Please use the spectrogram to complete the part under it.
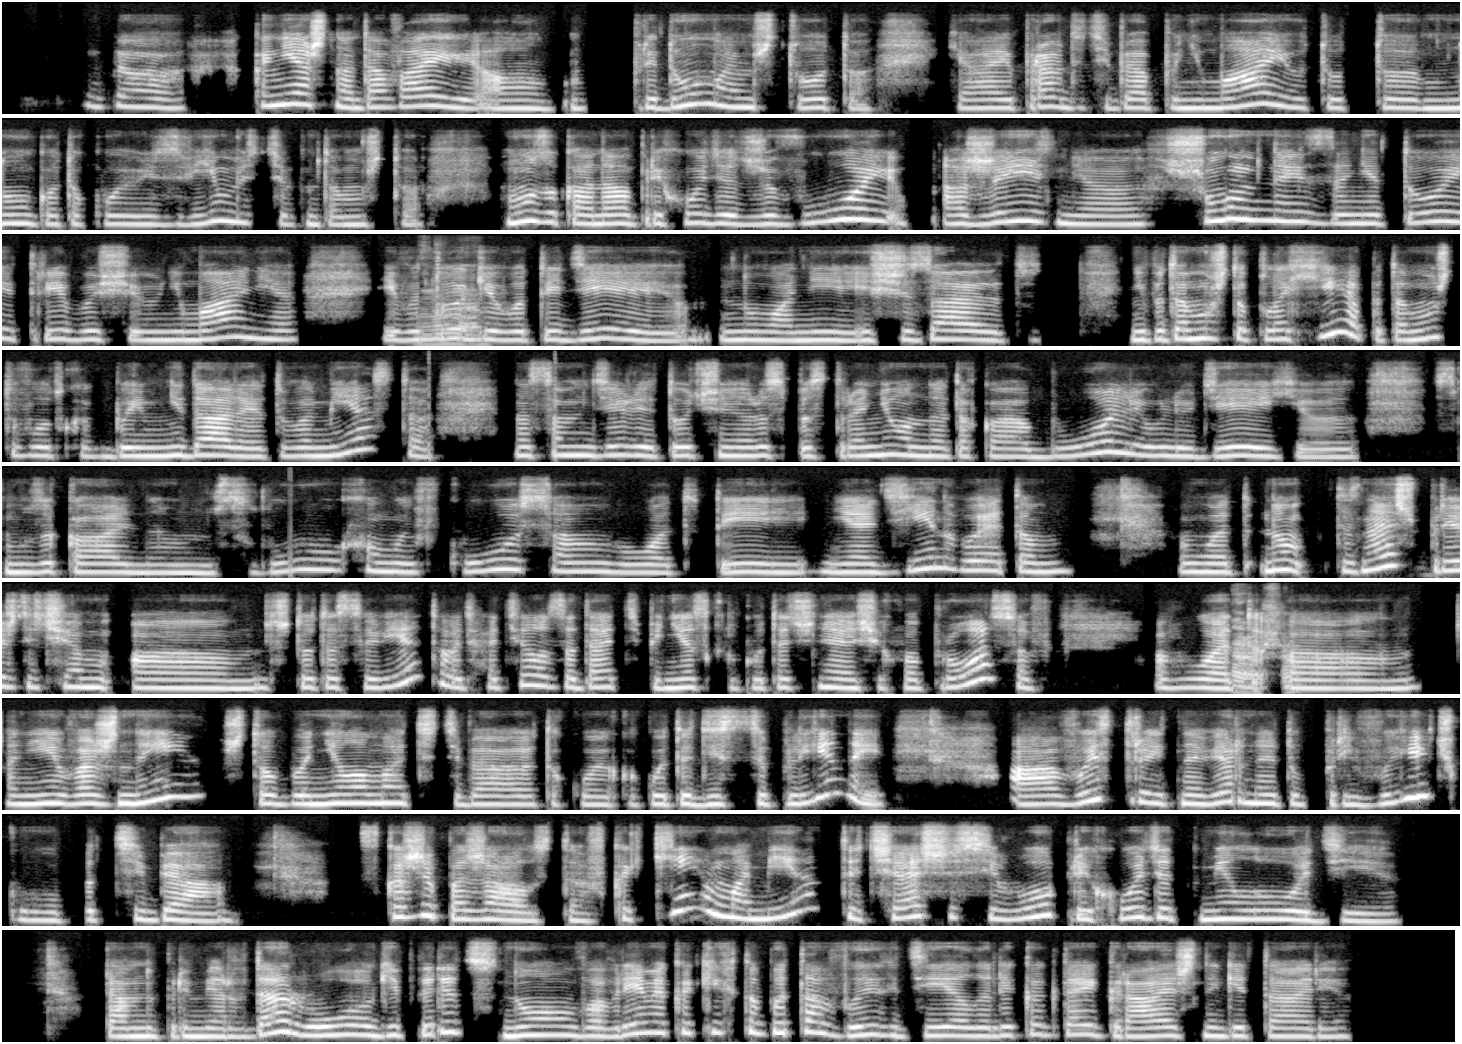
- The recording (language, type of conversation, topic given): Russian, advice, Как мне выработать привычку ежедневно записывать идеи?
- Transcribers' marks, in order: other background noise; tapping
